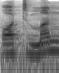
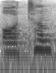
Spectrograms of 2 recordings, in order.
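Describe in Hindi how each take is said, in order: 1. शब्द के अंत में n की ध्वनि है। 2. शब्द के अंत में n की ध्वनि नहीं है। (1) "ऑटमन नहीं कहते, एन साइलेंट है" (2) "उसको ऑटम कहते हैं"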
